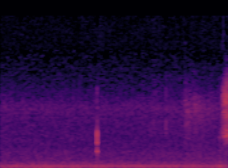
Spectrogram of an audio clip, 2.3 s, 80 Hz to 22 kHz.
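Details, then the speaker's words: 52" Emerson Premium ceiling fan, verde green, K55 motor, on high speed: strong airy rush with thin constant whistle underneath, hardly audible and drowned by fan wind noise; good spin-down, bearings good; faint whistle otherwise solid running. "now it really cranks out a lot of air now if you listen closely you'll hear a little whistling sound but I can easily be drowned out with the wind noise of the fan"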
